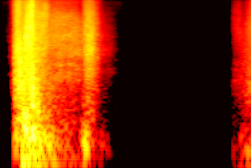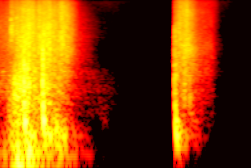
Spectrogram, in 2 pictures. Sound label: Foley; Quests; The New War; Throne Room; Operator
